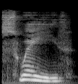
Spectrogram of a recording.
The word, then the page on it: swathe: British English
